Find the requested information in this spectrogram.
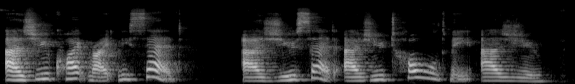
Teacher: So the S regularly sounds like a Z depending on what's following it or what it's after. As you, it becomes a Z in this case. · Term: Z sound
